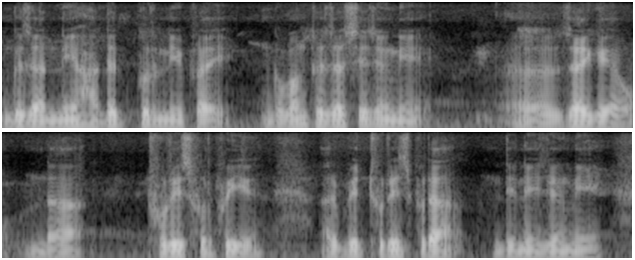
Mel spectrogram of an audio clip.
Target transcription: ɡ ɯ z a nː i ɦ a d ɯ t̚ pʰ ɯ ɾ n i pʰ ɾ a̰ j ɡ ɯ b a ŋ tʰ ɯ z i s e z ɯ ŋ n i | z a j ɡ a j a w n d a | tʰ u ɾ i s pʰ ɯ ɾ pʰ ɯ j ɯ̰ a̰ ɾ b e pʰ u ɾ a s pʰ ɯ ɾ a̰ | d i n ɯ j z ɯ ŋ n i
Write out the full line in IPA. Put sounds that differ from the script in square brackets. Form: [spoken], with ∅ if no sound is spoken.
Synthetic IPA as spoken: ɡ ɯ z a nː i ɦ a d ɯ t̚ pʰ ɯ ɾ n i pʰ ɾ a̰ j ɡ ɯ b a ŋ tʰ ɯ z [a] s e z ɯ ŋ n i | z a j ɡ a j a w n d a | tʰ u ɾ i s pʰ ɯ ɾ pʰ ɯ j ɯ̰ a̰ ɾ b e [tʰ] u ɾ [i] s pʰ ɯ ɾ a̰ | d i n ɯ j z ɯ ŋ n i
